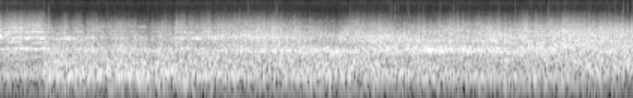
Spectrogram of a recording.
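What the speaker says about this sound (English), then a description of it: "Attack planes coming in from south!" A loud, steady roar of low-flying attack planes in the cartoon Battle of the Planets fills the whole stretch, with no voices over it.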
